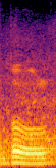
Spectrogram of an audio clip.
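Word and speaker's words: Boulle: l l e all right after Andre charl bull who was a designer and Furniture maker working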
